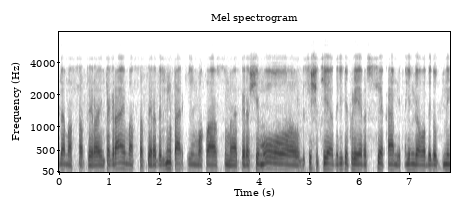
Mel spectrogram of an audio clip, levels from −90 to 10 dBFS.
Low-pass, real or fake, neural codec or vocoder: 7.2 kHz; fake; codec, 16 kHz, 4 kbps, FunCodec, trained on LibriTTS, 50 frames a second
